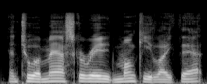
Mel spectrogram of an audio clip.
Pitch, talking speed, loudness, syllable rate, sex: 130 Hz, 205 wpm, -15 LUFS, 5.8 syllables/s, male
